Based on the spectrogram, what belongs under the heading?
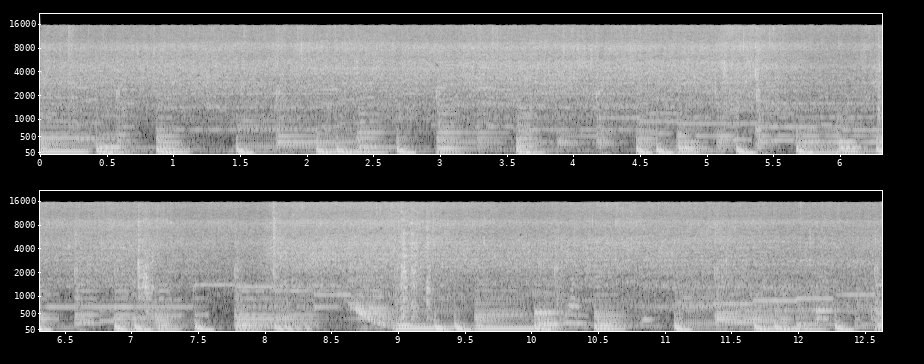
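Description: Chicken pieces and sliced onions sizzling as they fry in a metal wok, with a spatula stirring and scraping against the pan.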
